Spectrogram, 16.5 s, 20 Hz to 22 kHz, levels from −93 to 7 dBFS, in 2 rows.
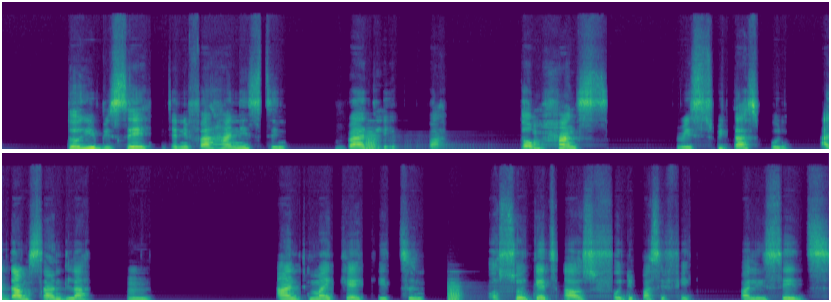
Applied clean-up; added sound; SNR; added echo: neural mask model RNNoise.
